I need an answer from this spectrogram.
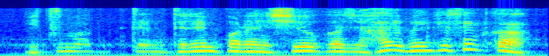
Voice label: いつまっでんてれんぱれんしよかーじ、はよ勉強せんかっ！, 有田弁; いつまでもぼやぼやせずに、はやく勉強しないか！; ぼやぼや、いい加減

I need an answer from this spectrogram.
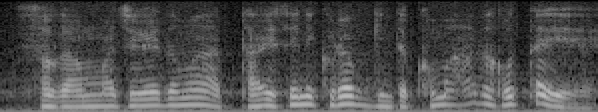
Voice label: そがん間違いどまぁ、大勢に比ぶっぎんたこまーんかこったいえー。, 有田弁; そんな間違いなんか、大勢に比べれば小さい事じゃないか。; こまか、こまんか

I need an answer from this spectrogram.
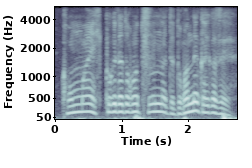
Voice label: こんまえひっ転けたとこのつーんなって、どがんでんかいかぜぇ。, 有田弁; この前転んだ場所にかさぶたができて、とても痒いぞ。; 佐賀弁; つ、つー

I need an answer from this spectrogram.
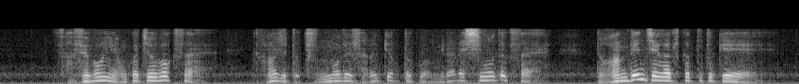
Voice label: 佐世保ん四ヶ町ばくさい、彼女とつんのーでさるきよっとこば見られっしもーてくさい、どがんでんちゃーがつかったとけー。, 有田弁; 佐賀弁; 佐世保の（繁華街である）四ヶ町を、彼女と一緒に歩いてい; 恥ずかしい

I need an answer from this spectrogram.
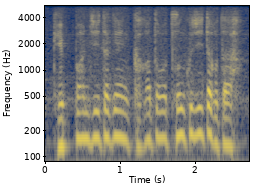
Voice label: けっぱんぢーたけん、かかとばつんくぢーたごたっ。, 有田弁; つまずいたので、かかとを捻挫したようだ。; つんくぢく; 打ち身・捻挫する

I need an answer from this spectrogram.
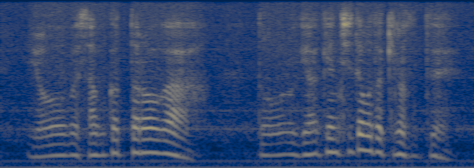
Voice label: よーべさぶかったろーが。どーろぎゃーけんちーたごたっ気のすっぜぇ。, 有田弁; 昨夜寒かったなぁ。どうも（そのせいで）風邪を引いてしまったような気がするぞ。; ぎゃあけ

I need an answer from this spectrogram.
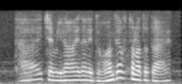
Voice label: たーいちゃ見らんあいだに、どがんでんふとーなったたい。, 有田弁; 随分見ないあいだに、とても背が高くなったなぁ。; ふとか、ふとっか; 大きい（「太い」ではなく「背が高い」の意味）

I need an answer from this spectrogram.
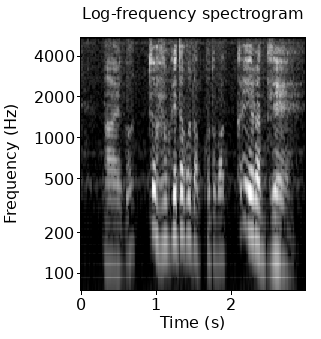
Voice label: あわい、ごっといふーけたごたっことばっかい言いよらっぜー。, 有田弁; あいつ、いつも阿呆くさい事ばかり言っているぜ。; ふーける; 阿呆な（馬鹿な）事を言う（する）

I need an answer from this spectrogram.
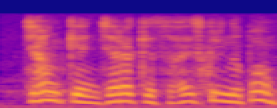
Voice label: じゃんけんじゃらけすあいすくりんのぽんっ！, 有田弁; じゃんけんぽぃっ！; （じゃんけんの囃し言葉）

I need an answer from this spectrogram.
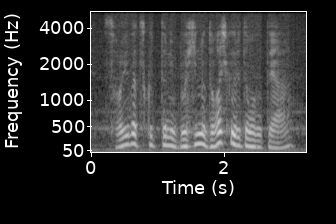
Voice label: そいば作っとに、部品のどがしこいるて思うとっとや？, 有田弁; それを作るのに、部品がどれだけいると思っているのだ？

